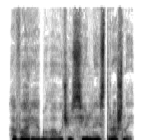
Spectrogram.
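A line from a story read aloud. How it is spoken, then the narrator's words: Quiet, breathy. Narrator (Russian): тихо на выдохе спросил Тобиас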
